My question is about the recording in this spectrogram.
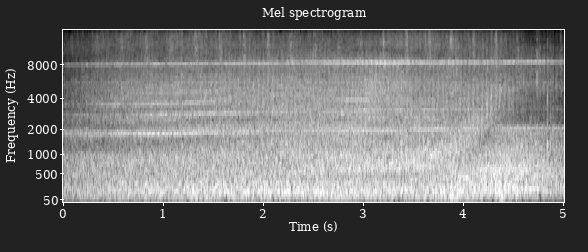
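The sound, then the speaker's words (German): A helicopter flies steadily overhead, out over the sea carrying technicians to offshore wind turbines, its rotor thrumming and engine whining in a dense, continuous roar that swells slightly partway through. No voices. “Minuten dauert der Flug hinaus aufs Meer. Soll ein Windrad repariert oder gewartet werden, müssen sich die Techniker aus dem Helikopter auf eine kleine Plattform abseilen lassen.”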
